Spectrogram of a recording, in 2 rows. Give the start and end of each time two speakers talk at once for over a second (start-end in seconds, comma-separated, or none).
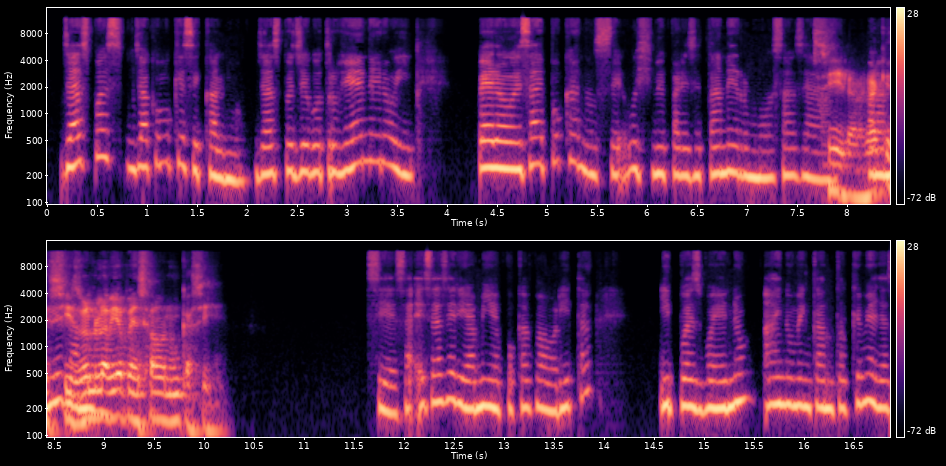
7.7-9.1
